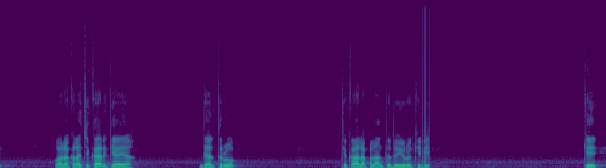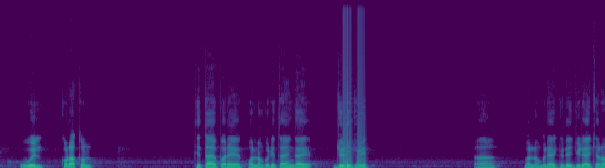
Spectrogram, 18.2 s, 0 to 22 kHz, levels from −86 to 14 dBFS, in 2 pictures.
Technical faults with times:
6.33-6.78 robotic sound from repeated short buffers
14.24-14.80 robotic sound from repeated short buffers

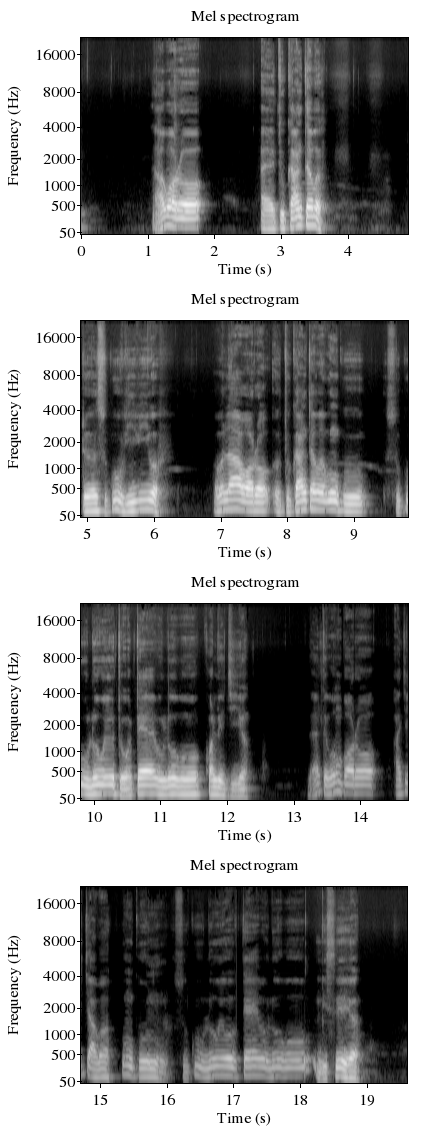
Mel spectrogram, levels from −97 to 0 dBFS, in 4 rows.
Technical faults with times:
11.86-13.22 zipper noise
17.90-18.26 zipper noise

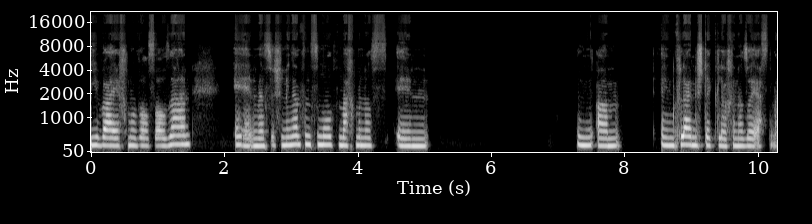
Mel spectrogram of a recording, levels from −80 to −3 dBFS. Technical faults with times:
0.00-10.29 Opus compression

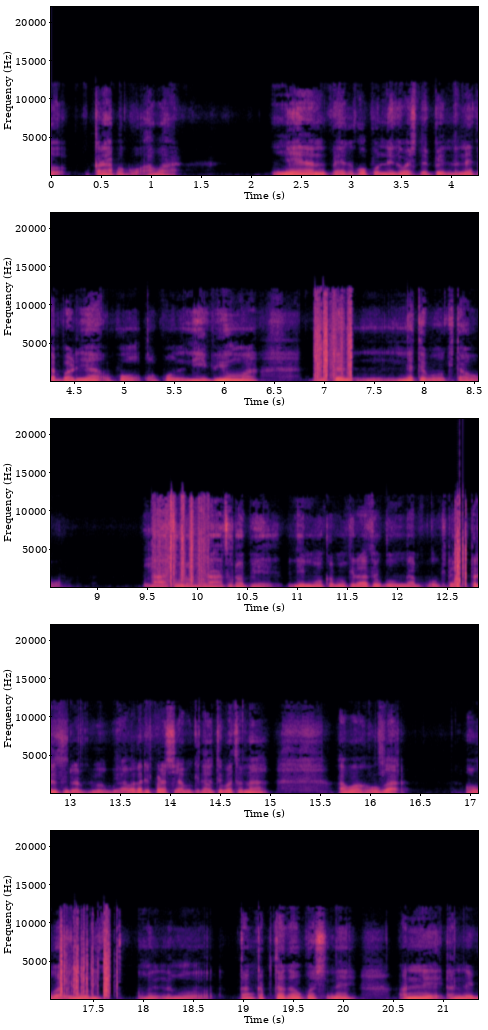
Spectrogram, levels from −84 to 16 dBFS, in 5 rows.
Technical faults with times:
6.89-7.28 cable scratch noise
9.54-10.12 cable scratch noise
12.57-12.75 cable scratch noise
17.16-17.74 cable scratch noise

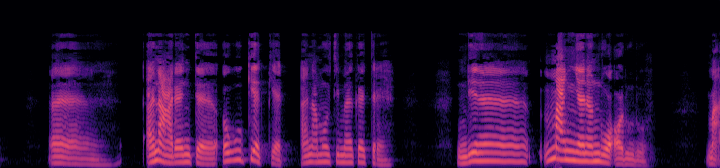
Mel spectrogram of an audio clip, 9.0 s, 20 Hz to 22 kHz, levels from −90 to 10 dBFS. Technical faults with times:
0.00-9.00 AAC compression

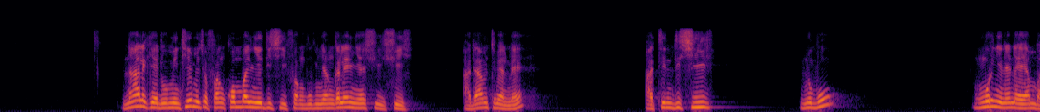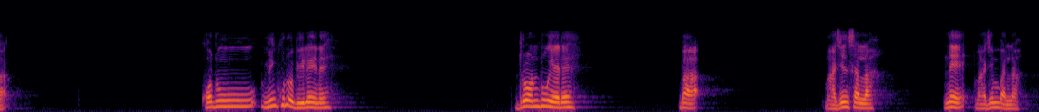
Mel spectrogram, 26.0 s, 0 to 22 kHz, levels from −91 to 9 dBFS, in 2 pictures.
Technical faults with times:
none

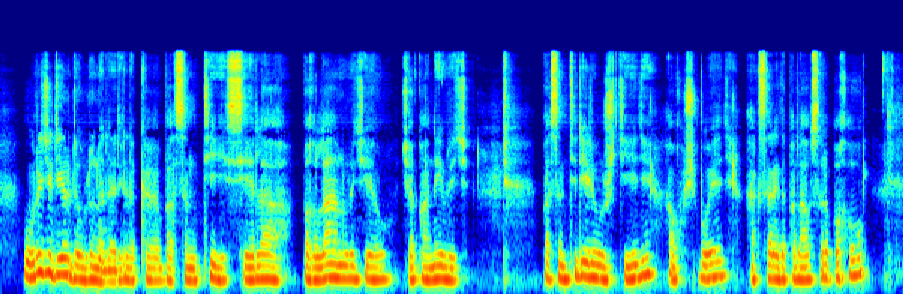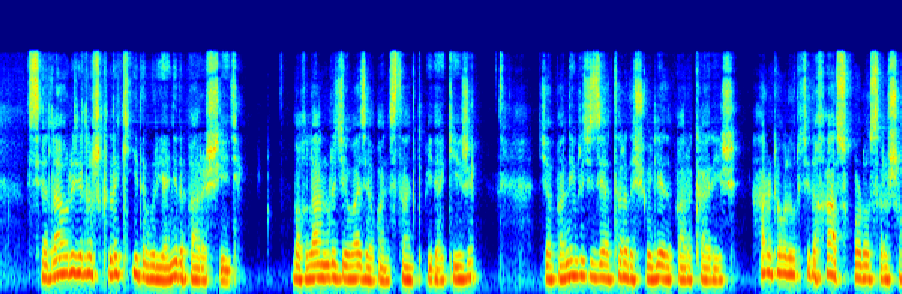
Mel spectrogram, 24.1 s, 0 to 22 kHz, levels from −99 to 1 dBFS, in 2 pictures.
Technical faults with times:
0.00-24.07 low-delay AAC compression

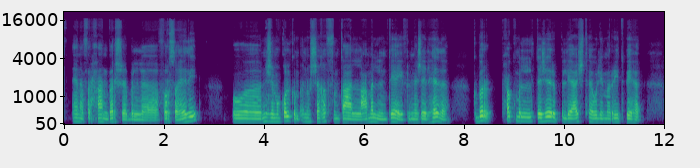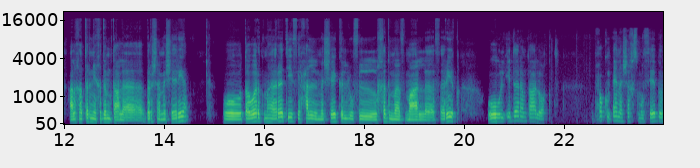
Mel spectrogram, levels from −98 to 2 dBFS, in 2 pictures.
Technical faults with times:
1.21-1.23 lost packet rebuilt from error correction
4.17-4.23 lost packet rebuilt from error correction
6.93-7.03 lost packet rebuilt from error correction
8.25-8.31 lost packet rebuilt from error correction
9.11 lost packet rebuilt from error correction
13.03-13.09 lost packet rebuilt from error correction
20.65-23.99 input switched to a poorer device
21.39-21.89 lost packet rebuilt from error correction
21.67-21.83 short concealed packet loss

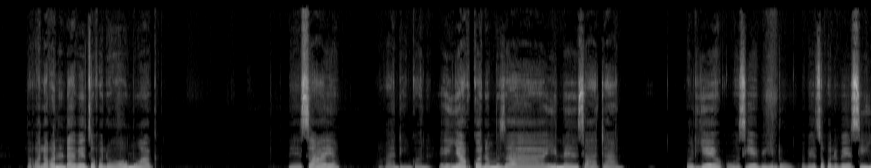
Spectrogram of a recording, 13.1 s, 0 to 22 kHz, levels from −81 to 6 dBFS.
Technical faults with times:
0.00-13.07 generation loss

